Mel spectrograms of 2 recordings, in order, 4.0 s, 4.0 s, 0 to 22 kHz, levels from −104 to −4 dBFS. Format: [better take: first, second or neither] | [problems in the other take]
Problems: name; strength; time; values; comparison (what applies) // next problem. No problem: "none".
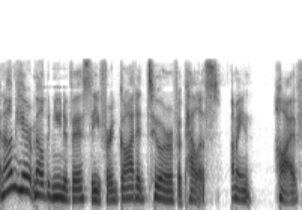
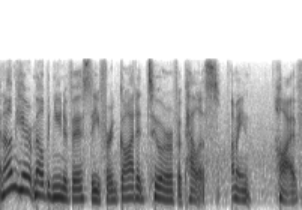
second | noise reduction (neural mask model DeepFilterNet 3)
